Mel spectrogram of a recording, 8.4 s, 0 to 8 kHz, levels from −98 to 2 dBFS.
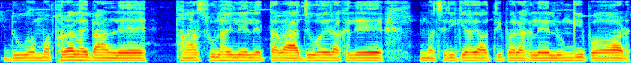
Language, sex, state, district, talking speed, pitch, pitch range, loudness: Maithili, male, Bihar, Samastipur, 135 wpm, 125 Hz, 125-130 Hz, -16 LUFS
